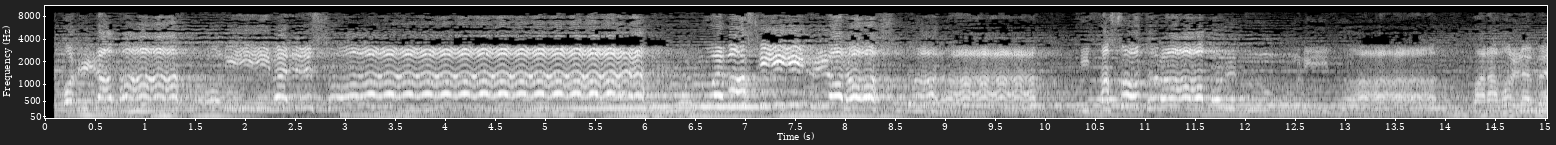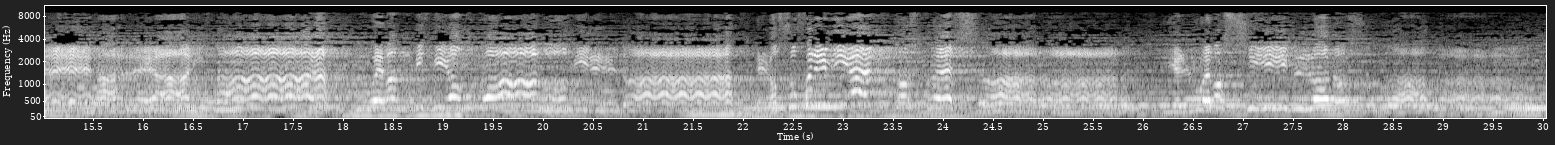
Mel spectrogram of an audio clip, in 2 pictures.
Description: key: D-major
